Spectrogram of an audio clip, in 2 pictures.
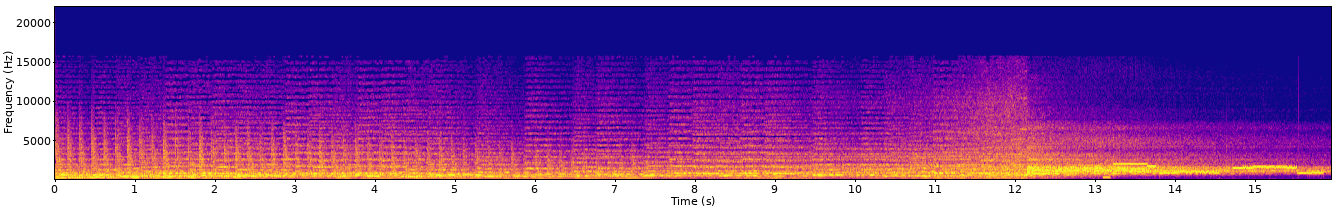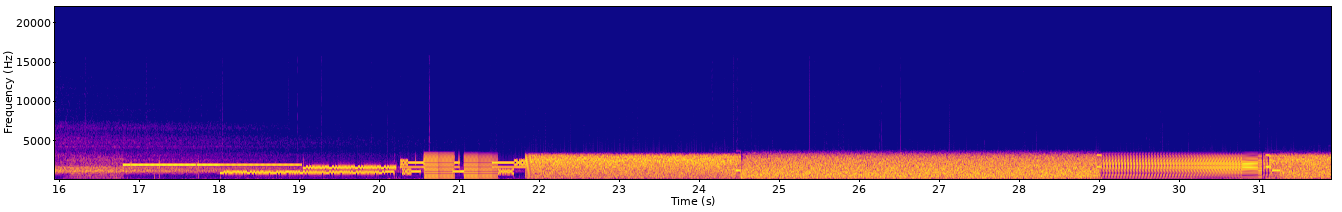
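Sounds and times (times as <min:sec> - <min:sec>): static hiss: 0:10.5 - 0:31.9
warble of changing tones: 0:11.6 - 0:16.8
lower telephone tone: 0:12.1 - 0:22.2
buzzing tone: 0:12.1 - 0:22.8, 0:28.7 - 0:31.8
high telephone beep: 0:12.2 - 0:21.9.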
